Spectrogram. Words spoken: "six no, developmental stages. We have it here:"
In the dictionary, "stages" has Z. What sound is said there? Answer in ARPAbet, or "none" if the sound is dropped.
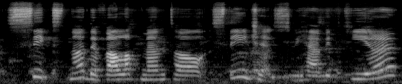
S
